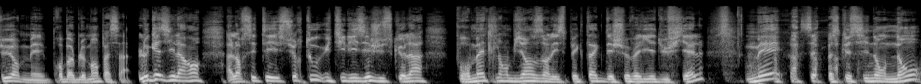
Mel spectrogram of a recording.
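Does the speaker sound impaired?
No.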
